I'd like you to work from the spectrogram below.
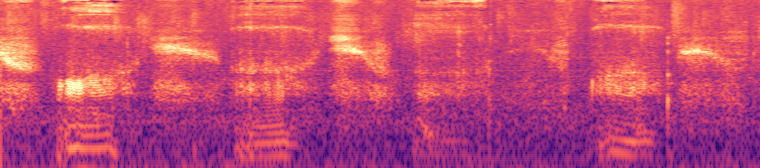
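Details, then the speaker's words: Young boy pretending to be asleep, simulated loud snoring: rough, rattling breathing sounds repeating every second or two, mixed with whistly noises and room sounds. "ele vai ser artista olha como ele ronca Alto olha só tá pior que você"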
